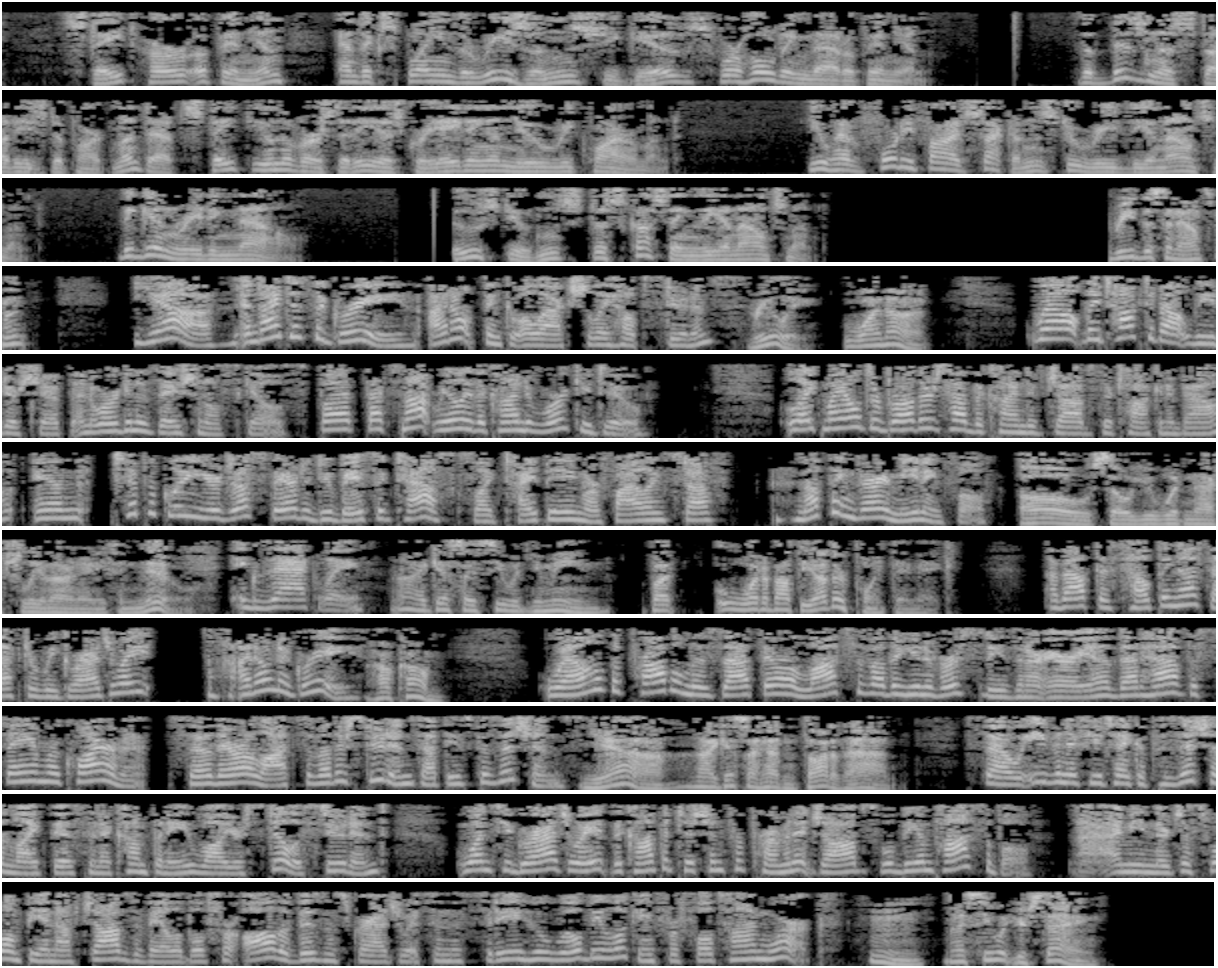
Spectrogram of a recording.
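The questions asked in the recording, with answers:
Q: The woman expresses her opinion of the university's new policy, state her opinion, and explain the reasons she gives for holding that opinion.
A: She disagrees with it: such jobs involve only basic tasks like typing or filing, so students learn nothing new, and it won't help after graduation because many students from other local universities have the same requirement, so there will be too much competition for full-time jobs.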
